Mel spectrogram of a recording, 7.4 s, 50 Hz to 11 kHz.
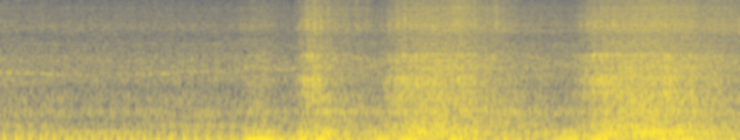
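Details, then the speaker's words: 1998 Chevrolet 1500 GMT400 truck after replacing a wire-hung custom dual exhaust with an aftermarket kit, O2 sensor reinstalled: smooth idle and three clean throttle blips, no rasp or leak puffing; sounds much better. "Unbelievable how much better that sounds. Unbelievable. It sounds so much better."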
